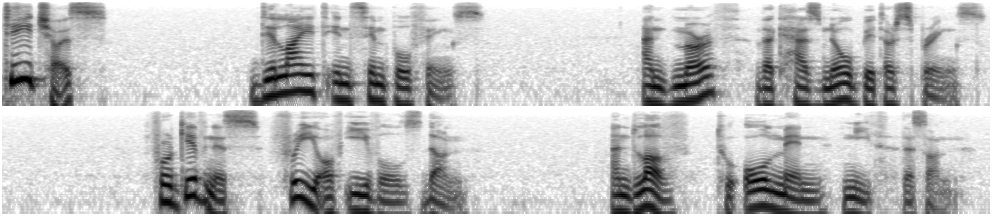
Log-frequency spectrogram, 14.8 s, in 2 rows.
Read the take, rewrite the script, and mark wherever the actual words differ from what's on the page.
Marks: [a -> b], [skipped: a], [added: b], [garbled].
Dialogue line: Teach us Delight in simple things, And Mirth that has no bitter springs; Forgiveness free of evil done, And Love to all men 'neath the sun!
Teach us Delight in simple things, And Mirth that has no bitter springs; Forgiveness free of [evil -> evils] done, And Love to all men 'neath the sun!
